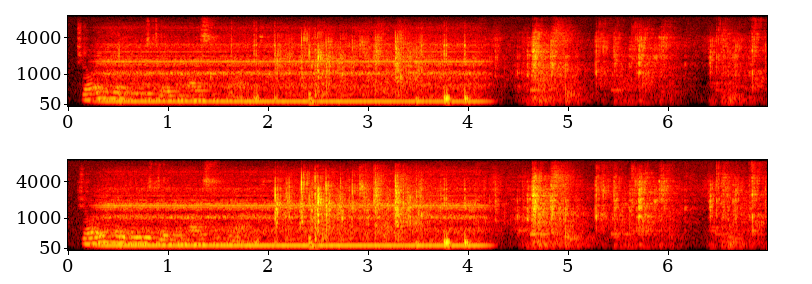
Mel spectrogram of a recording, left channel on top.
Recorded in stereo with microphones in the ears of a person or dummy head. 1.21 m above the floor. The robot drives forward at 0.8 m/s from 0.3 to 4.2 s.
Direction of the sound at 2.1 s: 10° right (ahead or behind).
